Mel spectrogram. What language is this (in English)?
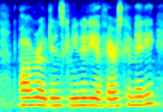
English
